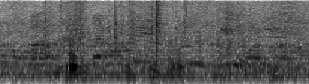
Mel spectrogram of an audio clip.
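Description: Indistinct talk of people in the background, no clear words, with a few light knocks.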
